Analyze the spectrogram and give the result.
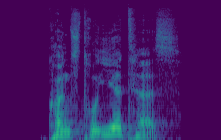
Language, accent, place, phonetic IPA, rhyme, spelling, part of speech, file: German, Germany, Berlin, [kɔnstʁuˈiːɐ̯təs], -iːɐ̯təs, konstruiertes, adjective, De-konstruiertes.ogg
- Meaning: strong/mixed nominative/accusative neuter singular of konstruiert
